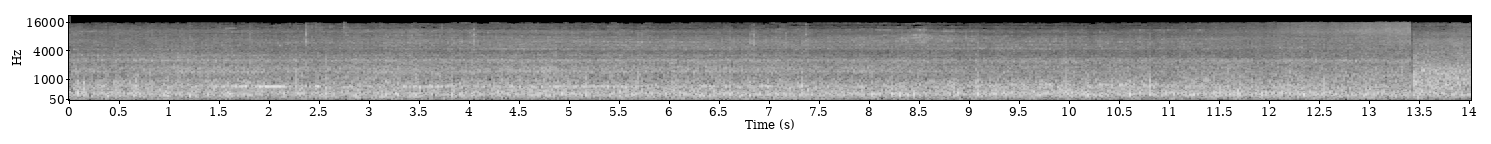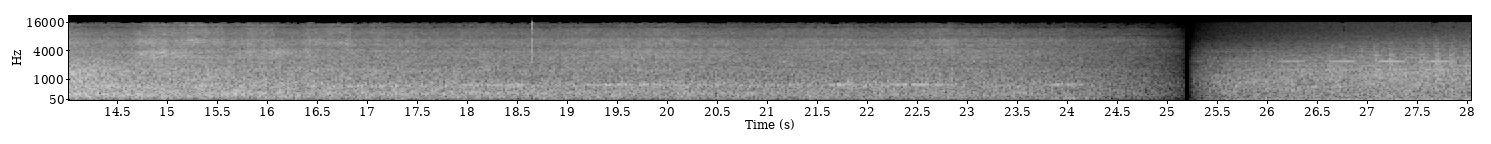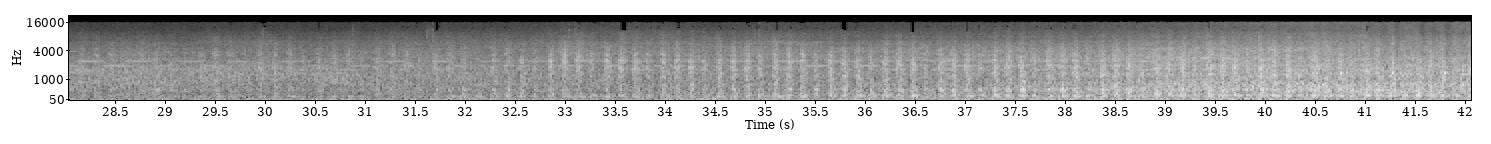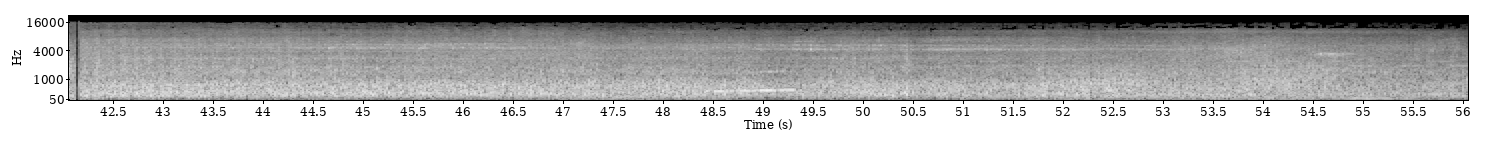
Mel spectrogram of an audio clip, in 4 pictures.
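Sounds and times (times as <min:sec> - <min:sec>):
steam locomotive exhaust chuffs: 0:26.0 - 0:49.3.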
